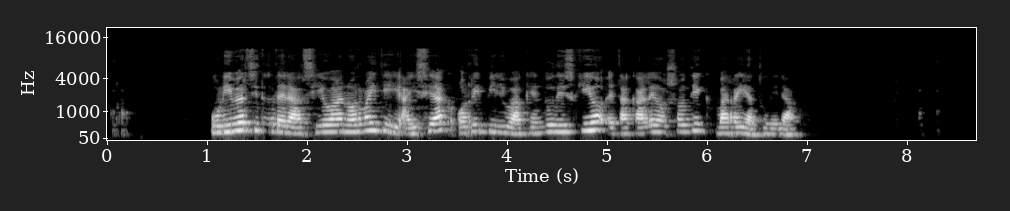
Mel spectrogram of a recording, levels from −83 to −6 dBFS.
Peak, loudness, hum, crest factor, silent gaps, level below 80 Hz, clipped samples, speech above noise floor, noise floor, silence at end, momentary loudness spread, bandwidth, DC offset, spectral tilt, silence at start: -2 dBFS; -20 LUFS; none; 18 dB; none; -72 dBFS; under 0.1%; over 71 dB; under -90 dBFS; 1.8 s; 8 LU; 11.5 kHz; under 0.1%; -6 dB/octave; 1.05 s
